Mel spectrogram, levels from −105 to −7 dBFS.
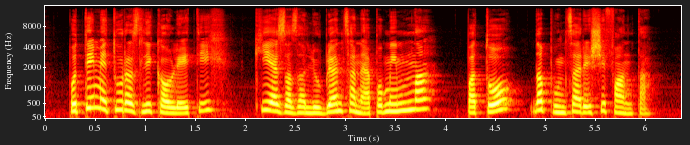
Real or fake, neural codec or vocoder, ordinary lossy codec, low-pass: real; none; none; 14.4 kHz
